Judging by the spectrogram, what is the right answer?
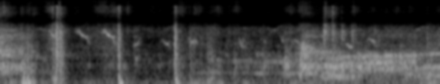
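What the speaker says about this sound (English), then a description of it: "These are incubator chicks." Chickens cluck and peep around a farm, with incubator chicks among them. Several sharp knocks and wing flaps sound nearby, over steady background noise.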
